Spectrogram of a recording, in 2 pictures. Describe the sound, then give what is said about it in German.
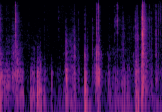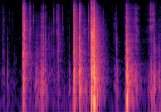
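Paper tearing as a small cardboard advent calendar door is pried open: faint scattered crinkles at first, then several louder bursts of ripping and crumpling toward the end. No one speaks. “Ganz schön beeindruckend, dass du bis abends warten kannst, deinen Adventskalender aufzumachen.”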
